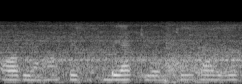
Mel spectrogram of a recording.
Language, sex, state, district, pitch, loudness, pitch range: Hindi, female, Rajasthan, Bikaner, 215 Hz, -17 LUFS, 210-220 Hz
